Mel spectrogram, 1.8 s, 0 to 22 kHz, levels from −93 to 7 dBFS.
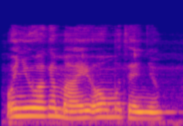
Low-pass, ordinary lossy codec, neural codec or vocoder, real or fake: none; none; none; real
